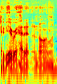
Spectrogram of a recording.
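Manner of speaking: creepy heavy-breathing voice. Doing a new character with heavy breathing: creepy heavy-breathing character voice. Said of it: "Stop with the breathing".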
